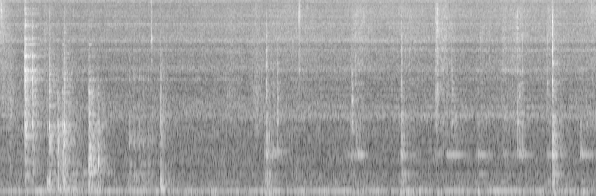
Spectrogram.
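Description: Whole spices (cloves, star anise, cinnamon) sizzling in hot oil in a non-stick wok, with a slotted spatula tapping and scraping the pan as they are stirred. A steady low hum runs underneath.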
